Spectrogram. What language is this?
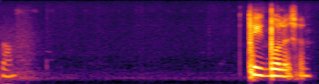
Bangla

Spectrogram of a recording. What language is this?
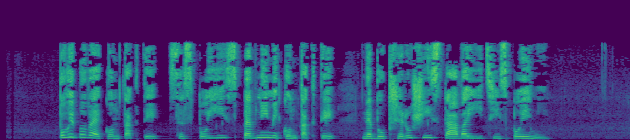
Czech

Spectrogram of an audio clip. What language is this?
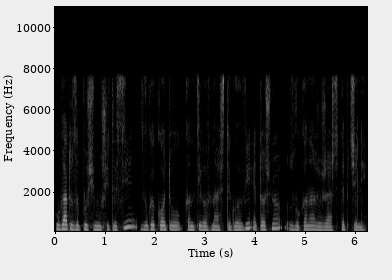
Bulgarian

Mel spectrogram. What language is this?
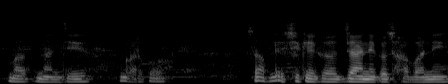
Nepali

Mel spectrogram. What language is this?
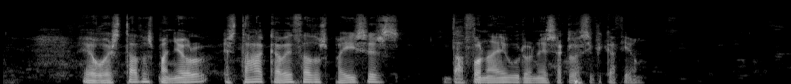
Galician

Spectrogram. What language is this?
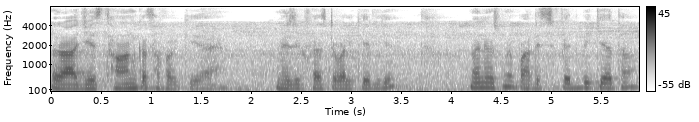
Urdu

